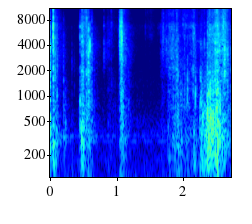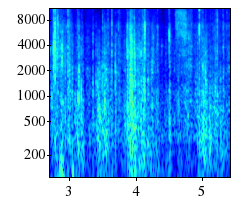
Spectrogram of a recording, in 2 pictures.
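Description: Fingertips quickly lift and flip the thin pages of an open newsprint newspaper lying on a table. Three short, crisp paper flicks stand apart at the start, then a dense, continuous bright rustling and fluttering follows as the pages are turned rapidly.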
